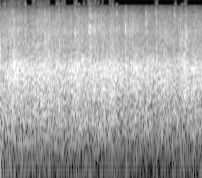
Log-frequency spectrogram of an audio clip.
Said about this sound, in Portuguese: Isso, vamos aplaudir. Vem, filha pródiga. Vem, filho pródigo. Vamos aplaudir, igreja, e vamos comemorar, porque este meu filho estava morto e reviveu, tinha se perdido e foi achado.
